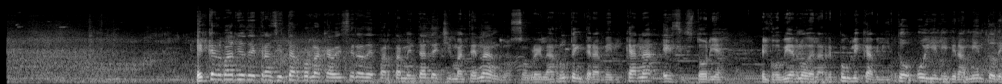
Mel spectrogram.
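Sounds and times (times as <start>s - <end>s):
truck driving past: 0.1s - 7.6s.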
